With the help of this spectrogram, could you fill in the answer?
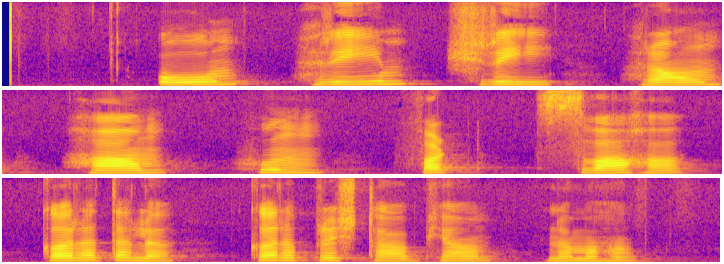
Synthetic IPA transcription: oːm | hɾiːm | ʃɾiː | hɾɐwm | haːm | hum | fɐʈ̚ | sʋaːɦɐ | kɐɾɐt̪ɐlɐ | kɐɾɐpɾɪʃʈʰaːbʱjaːm | nɐmɐɦɐ̆

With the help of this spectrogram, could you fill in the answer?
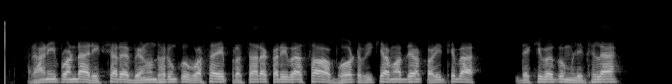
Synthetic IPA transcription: ɾaɽ̃ipɔɳɖaɾiksaɾebeɽ̃ũd̪ʱɔɾuŋkubɔsajpɾɔt͡ʃaɾɔkɔɾibasɔbʱoʈbikʰjamɔd̪ʱjɔkɔɾit̪ʰiba | d̪ekʰibakumilit̪ʰila

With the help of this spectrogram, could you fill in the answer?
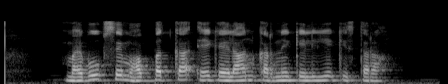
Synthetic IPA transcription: mɛɦbuːbsemʊɦəbːət̪kaʔeːkɛːlaːnkɐɾnekeliekɪst̪ɐɾa

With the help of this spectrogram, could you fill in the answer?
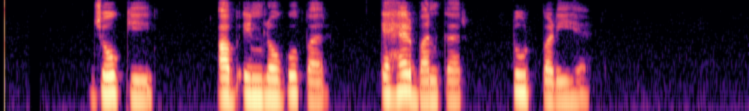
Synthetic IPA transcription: d͡ʒoːki | ɐbɪnloːɡõpɐɾ | kɛɦɛɾbɐnkəɾ | ʈuːʈ̚pɐɽiɦɛː

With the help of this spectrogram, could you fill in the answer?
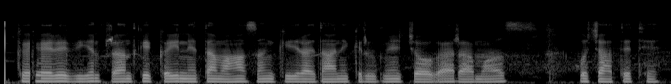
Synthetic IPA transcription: kəɦɾebiːjənpʰɾãːnt̪kekəineːt̪aməɦasə̃ŋɡkiɾaːd͡ʒd̪ʱaːnikeɾuːpmẽt͡ʃɔːɡa̰ɾaːməskot͡ʃaːɦt̪et̪ʰeː

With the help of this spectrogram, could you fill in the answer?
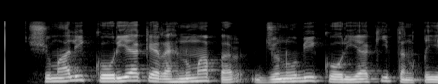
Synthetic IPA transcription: ʃʊmaːlikoːɾijakeɾɛɦnʊmapɐɾd͡ʒʊnuːbikoːɾijakit̪ɐnqiːd̪

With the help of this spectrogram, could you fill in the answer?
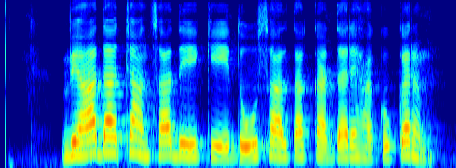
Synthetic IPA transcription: ʋɪjaːd̪aːt͡ʃãːnsaːd̪eːkeːd̪oːsaːlt̪əkːəɾd̪aːɾəɦaːkʊkəɾəm

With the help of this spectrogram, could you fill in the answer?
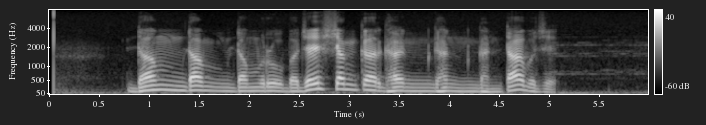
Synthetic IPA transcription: ɖɐmɖɐmɖɐmɾubɐd͡ʒeʃɐŋkɐɾɡʱɐnɡʱɐnɡʱɐɳʈaːbʱɐd͡ʒḛː

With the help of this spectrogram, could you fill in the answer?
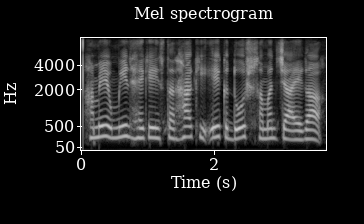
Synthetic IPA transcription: hɐmẽʊmːiːd̪ɦɛkeɪst̪ɐɾakiʔeːkd̪oːʃsɐməd͡ʒʱd͡ʒaːeːɡaː

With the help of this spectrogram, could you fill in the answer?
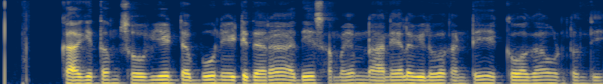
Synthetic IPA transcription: kaːɡit̪ɐmsoːbijɐʈ̚ɖɐbːuneːʈid̪ɐɾaɐd̪e̞ːsɐmɐjɐmnaːnɛːlɐʋiluʋɐkɐɳʈe̞ːekːuʋɐɡaːuɳʈund̪i

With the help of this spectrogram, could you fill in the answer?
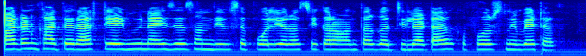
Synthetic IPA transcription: ʋaːɖəɳ̃kʰaːt̪eɾaːʃʈɾijəɪmjunaːɪzeːsənd̪iʋsepolijoɾəsikəɾəɽ̃ə̃nt̪əɾɡət̪̚d͡ʒɪlaʈaːskpʰoːɾsnibeːʈʰək

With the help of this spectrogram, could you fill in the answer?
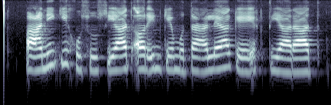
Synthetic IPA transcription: paːnikixʊsuːsijaːt̪ɔːɾɪnkemʊt̪aːlɪakeɪxt̪ijaːɾaːt̪

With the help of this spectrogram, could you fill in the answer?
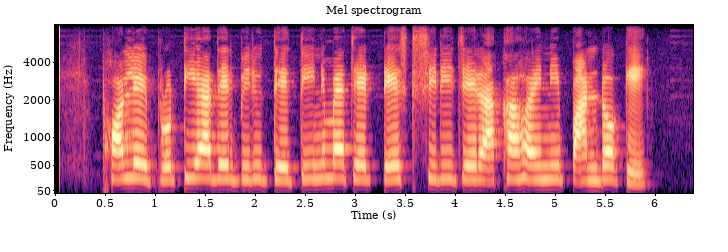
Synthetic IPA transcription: fʰɔlepɾoʈijad̪eɾbiɾud̪ʱːet̪inmɛt͡ɕeɾʈesʈsiɾid͡ʑeɾakʰaɦɔenipaɳɖoke

